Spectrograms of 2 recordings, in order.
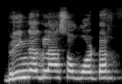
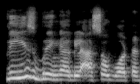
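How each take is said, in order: First: It sounds like a firm, authoritative order. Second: It sounds like a soft, polite request.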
